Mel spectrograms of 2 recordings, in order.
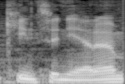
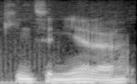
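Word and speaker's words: quinceañera: and your pronunciation of quinceanera was great as the era is a soft R sound um no need to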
